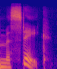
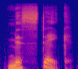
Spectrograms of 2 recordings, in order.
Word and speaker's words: mistake: Sorry, I think there might be a mistake. Perfect. Now, pronunciation tip. Remember where the stress goes? On problem. There's a problem with Exactly. And mistake has stress on the second syllable. Mistake, not mistake.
